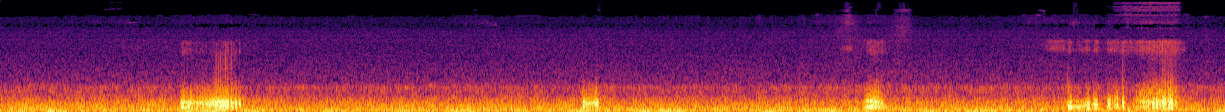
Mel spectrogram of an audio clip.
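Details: Scottish Fold cat fast asleep and relaxed, mouth open, giving soft grating snores spaced a few seconds apart, quieter than the background hum between them.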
